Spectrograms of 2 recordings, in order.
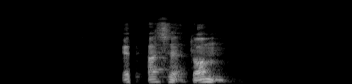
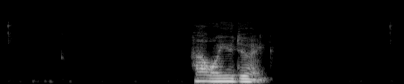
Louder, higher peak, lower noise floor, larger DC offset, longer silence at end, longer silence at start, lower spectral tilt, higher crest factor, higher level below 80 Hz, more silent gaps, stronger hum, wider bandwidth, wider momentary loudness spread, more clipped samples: second, -28 LUFS vs -19 LUFS; about the same, -8 dBFS vs -6 dBFS; first, under -90 dBFS vs -80 dBFS; neither; about the same, 1.3 s vs 1.4 s; second, 1.2 s vs 1.95 s; second, -5.5 dB/octave vs -10 dB/octave; about the same, 24 dB vs 20 dB; second, -74 dBFS vs -60 dBFS; neither; neither; first, 9.6 kHz vs 6.4 kHz; second, 9 LU vs 13 LU; neither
